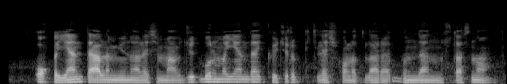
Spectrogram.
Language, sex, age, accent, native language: Uzbek, male, 19-29, Namangan, Uzbek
